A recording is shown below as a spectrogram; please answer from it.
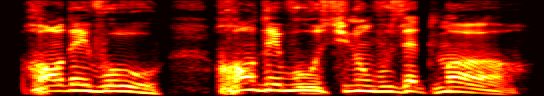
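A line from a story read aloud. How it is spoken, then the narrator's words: Shouting. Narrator (French): crie-t-on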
